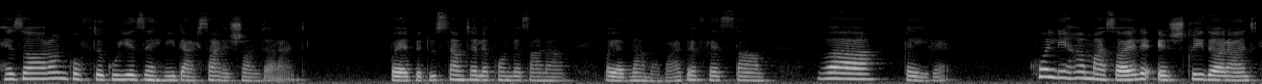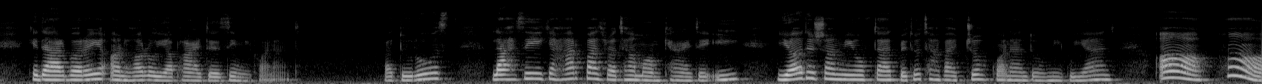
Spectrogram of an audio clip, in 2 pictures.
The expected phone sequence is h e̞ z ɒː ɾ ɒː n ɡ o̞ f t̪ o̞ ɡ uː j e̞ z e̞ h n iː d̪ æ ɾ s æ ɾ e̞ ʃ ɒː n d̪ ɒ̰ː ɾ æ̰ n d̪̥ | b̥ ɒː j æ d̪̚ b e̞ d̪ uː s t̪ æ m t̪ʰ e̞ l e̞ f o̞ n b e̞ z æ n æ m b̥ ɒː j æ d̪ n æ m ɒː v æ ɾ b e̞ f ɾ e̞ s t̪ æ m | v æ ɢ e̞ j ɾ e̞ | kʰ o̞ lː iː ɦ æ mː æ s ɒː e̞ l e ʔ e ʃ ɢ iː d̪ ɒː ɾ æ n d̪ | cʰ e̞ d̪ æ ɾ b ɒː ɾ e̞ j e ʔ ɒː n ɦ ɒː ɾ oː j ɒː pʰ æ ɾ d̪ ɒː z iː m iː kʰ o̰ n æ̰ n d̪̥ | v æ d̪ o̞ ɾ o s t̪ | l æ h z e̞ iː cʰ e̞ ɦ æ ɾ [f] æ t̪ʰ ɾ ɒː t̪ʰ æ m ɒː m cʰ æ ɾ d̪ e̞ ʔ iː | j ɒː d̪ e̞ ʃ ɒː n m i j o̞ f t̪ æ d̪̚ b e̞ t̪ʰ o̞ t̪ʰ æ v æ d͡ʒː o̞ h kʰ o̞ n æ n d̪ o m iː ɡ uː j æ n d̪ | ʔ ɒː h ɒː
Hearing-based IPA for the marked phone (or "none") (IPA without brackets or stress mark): f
